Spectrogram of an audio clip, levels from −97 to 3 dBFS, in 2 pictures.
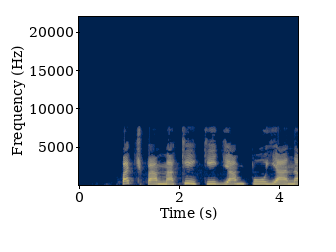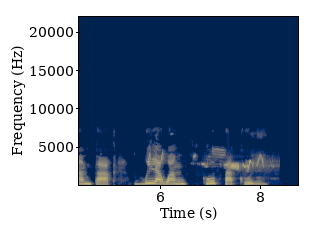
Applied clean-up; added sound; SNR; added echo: neural mask model Resemble Enhance denoiser.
